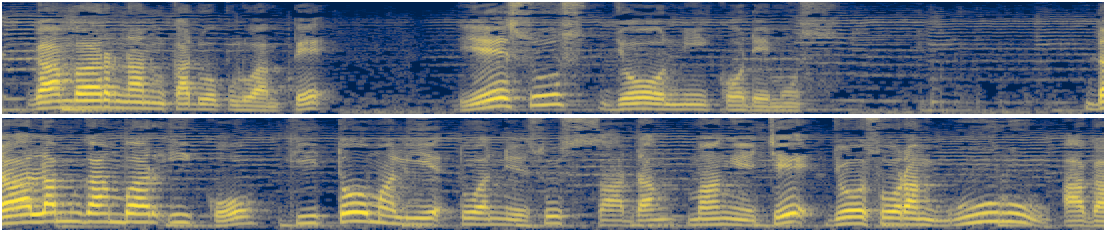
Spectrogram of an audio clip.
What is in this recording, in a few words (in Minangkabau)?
good news minangkabau; bible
